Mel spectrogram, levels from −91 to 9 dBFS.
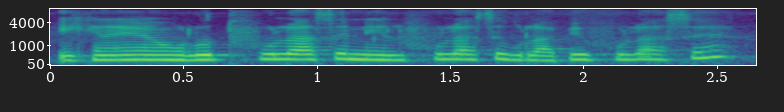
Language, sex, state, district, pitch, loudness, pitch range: Bengali, female, Assam, Hailakandi, 230 Hz, -14 LUFS, 215-240 Hz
